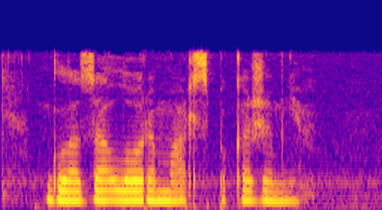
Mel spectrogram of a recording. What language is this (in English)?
Russian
